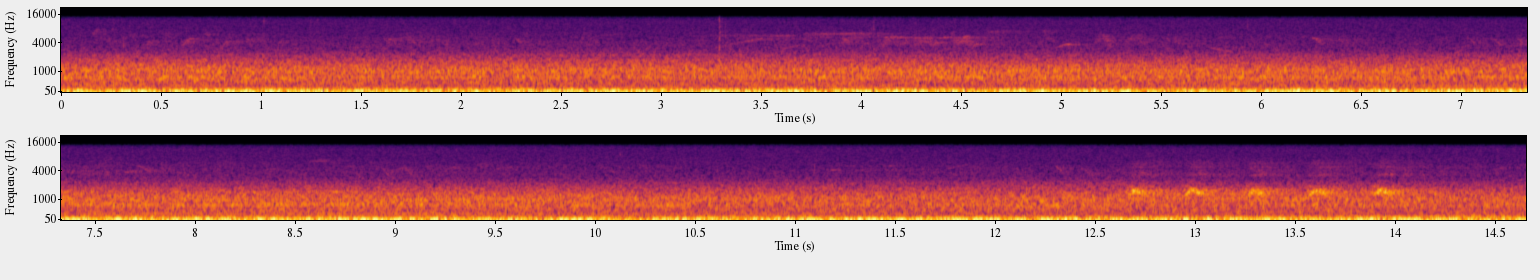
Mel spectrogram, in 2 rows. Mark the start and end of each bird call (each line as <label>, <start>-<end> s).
Black-throated Green Warbler (Setophaga virens), 2.9-4.7 s
American Goldfinch (Spinus tristis), 3.3-6.4 s
American Crow (Corvus brachyrhynchos), 12.5-14.4 s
